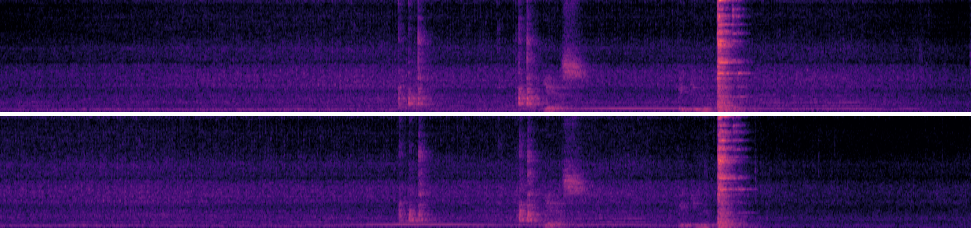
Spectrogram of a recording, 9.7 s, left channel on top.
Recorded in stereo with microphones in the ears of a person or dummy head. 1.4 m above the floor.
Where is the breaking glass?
35° left (ahead or behind), 1.2 m.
